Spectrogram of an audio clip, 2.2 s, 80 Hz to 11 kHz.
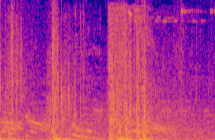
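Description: Bursts of gunfire in the fighting game Mortal Kombat 11, two loud rapid volleys close together with whooshing effects between them, no talking.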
